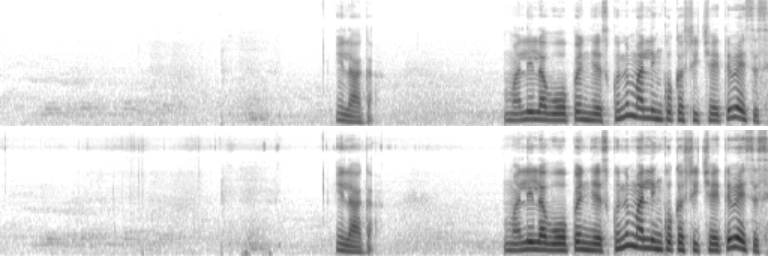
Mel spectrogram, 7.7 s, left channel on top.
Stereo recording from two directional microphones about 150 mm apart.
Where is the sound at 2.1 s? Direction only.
20° right (ahead or behind).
